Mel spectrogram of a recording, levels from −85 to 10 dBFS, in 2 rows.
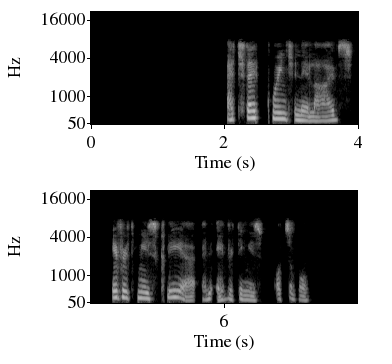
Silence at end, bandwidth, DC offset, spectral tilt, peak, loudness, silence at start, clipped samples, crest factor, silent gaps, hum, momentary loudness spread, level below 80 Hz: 0.75 s; 8.2 kHz; under 0.1%; -4 dB/octave; -6 dBFS; -25 LUFS; 2.05 s; under 0.1%; 22 dB; 4.02-4.31 s, 6.68-6.75 s; none; 11 LU; -68 dBFS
